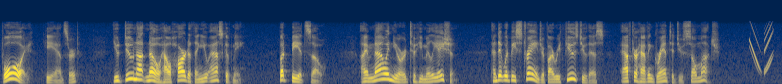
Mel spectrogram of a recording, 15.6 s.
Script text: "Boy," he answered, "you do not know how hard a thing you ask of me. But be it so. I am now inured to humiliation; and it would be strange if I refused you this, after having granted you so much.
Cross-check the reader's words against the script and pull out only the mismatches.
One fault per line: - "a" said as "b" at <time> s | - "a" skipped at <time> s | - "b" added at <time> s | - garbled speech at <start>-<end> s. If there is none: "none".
none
